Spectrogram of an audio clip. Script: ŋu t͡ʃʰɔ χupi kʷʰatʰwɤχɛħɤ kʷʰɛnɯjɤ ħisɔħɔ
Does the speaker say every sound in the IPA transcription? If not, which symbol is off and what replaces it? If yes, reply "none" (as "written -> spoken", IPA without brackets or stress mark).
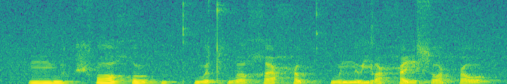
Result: none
